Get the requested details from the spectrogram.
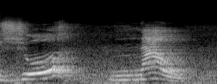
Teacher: a sílaba tônica é o nal a última sílaba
